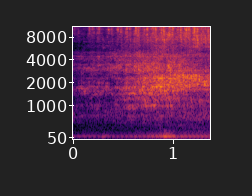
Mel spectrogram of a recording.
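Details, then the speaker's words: Bajaj Discover 150 with its faulty sensor-based automatic choke rewired to a manual switch, switch pressed on: idle climbs smoothly over about half a second and holds higher and steady; choke raising the idle as intended. "तो theoretically अब क्या होना चाहिए, जब मैं इसको press करूंगा तो आरपीएम बढ़ना चाहिए, और वो कंटिन्यूअसली तब तक बढ़ा रहना चाहिए जब तक मैं स्विच ऑफ नहीं करूंगा।"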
